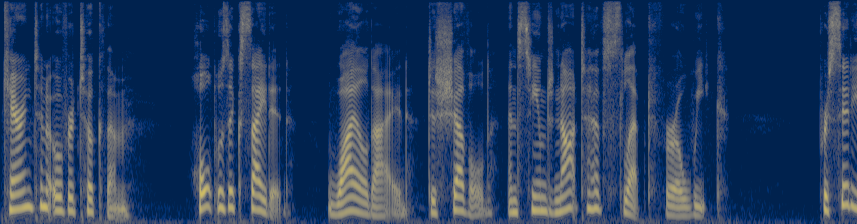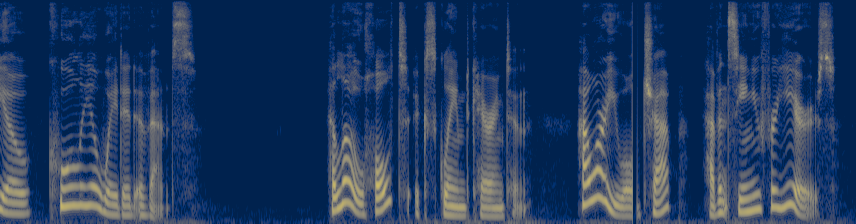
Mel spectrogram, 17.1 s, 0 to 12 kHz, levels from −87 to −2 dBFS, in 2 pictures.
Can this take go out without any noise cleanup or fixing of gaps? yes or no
no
